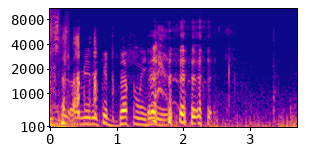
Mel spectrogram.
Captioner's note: laughs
